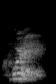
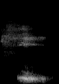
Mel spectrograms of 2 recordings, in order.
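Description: First: It is said like 'kway', with a w sound. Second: It is said like 'key', with no w sound. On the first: The speaker calls it wrong. "I always pronounced it Quay, which is incorrect" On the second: The speaker calls it right. "The correct pronunciation is key"

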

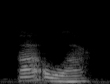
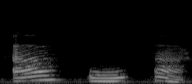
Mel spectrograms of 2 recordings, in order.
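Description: First: The sounds are read quickly, run together. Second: The sounds are read slowly, one at a time. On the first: "А тепер швидше" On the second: "Читаємо так"

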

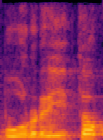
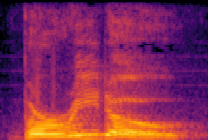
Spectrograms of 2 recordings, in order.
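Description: First: It is said with a Spanish pronunciation. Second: It is said with an English pronunciation. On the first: "Porque es un burrito" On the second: "en inglés se dice burrito"

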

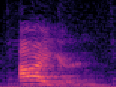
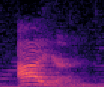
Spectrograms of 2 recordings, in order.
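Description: No difference in how they are said.

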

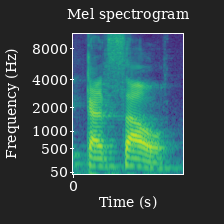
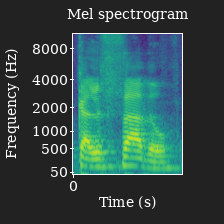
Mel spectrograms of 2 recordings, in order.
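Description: First: The d between the final vowels is dropped. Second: The d between the final vowels is pronounced. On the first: This is the southern regional form. "In Andalusia, they don't say calzado, they say calzao" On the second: This is the standard Spanish form. "In Spain, we have, for example, the word calzado"

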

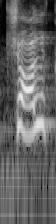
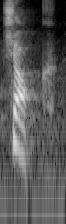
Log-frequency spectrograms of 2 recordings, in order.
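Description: First: An l sound is heard before the k. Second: No l sound is heard before the k. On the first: The speaker calls it wrong. "हम चॉल्क नहीं बोलते" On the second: The speaker calls it right. "तो यह है चॉक"

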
